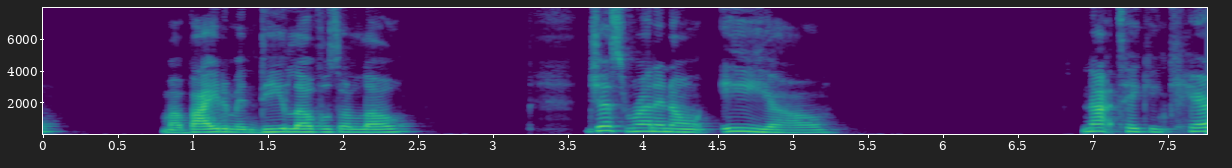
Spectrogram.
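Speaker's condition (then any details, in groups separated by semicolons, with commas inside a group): No condition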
